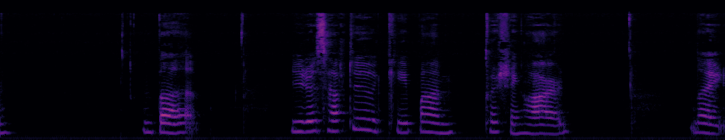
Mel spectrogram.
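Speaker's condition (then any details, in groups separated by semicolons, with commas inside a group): Cerebral palsy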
